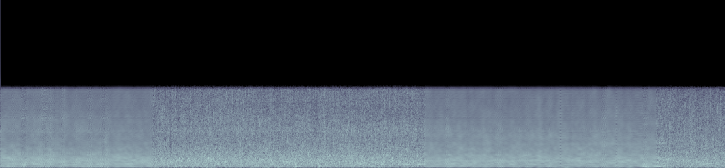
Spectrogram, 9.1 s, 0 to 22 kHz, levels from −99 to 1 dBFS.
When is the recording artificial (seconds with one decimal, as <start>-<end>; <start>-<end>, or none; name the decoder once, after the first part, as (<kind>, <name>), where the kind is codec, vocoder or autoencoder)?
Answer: 0.0-1.9 (vocoder, Vocos); 5.3-8.2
